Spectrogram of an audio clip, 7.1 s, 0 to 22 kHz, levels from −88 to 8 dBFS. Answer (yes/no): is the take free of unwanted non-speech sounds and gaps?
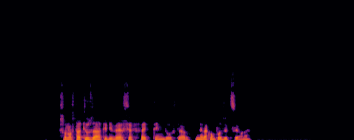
yes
